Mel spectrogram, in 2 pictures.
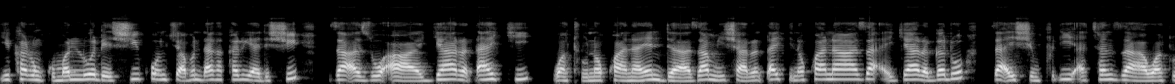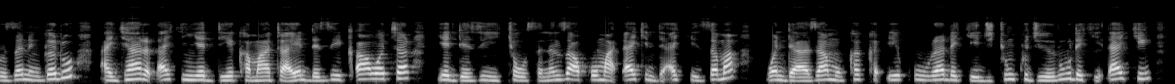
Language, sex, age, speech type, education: Hausa, male, 15-29, spontaneous, primary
